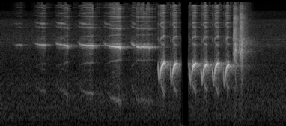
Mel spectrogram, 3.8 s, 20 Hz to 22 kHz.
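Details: Nightingale in song at Salthouse, Norfolk, on 1 May 2011, evening: soft, drawn-out high whistles repeated slowly, then a sudden run of loud, rapid chirps and a final high buzzy flourish.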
